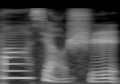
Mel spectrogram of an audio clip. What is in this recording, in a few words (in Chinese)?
chinese 5 hour; samsung YP-U5; Audio User Interface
